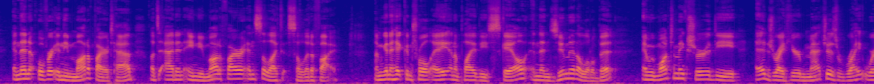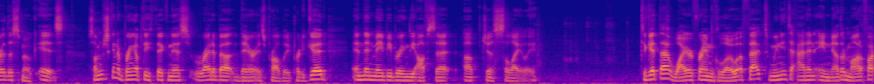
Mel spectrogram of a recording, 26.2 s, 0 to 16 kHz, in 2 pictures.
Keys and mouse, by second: 1.5 n, 2.4-4.6 drag, 5.3 ctrl+a, 7.2 shift+middle click, 8.3 shift+middle click, 9.0 shift+middle click, 14.2-16.8 shift+drag, 17.8-21.1 shift+drag, 24.8-26.2 drag.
